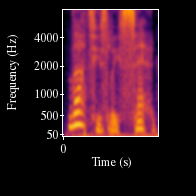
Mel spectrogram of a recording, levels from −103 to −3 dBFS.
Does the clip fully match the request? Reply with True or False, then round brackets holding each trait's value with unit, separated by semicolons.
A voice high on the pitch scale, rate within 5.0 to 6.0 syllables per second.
False (195 Hz; 4.4 syllables/s)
